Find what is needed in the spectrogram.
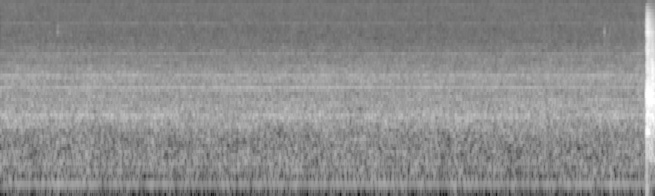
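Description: Near silence: faint, steady room tone with a slight hiss.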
